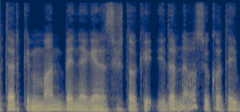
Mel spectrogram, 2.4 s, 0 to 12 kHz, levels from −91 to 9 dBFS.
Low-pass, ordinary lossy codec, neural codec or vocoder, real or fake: 10.8 kHz; AAC, 64 kbps; codec, 16 kHz in and 24 kHz out, 0.9 kbps, LongCat-Audio-Codec, fine tuned four codebook decoder; fake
